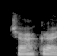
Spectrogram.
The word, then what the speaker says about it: cakra: the chakras now you notice that in Sanskrit chakra is spelled differently than in English in English we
